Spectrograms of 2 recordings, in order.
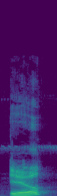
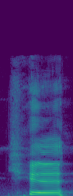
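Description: First: The word begins without any H sound. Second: The word begins with an audible H sound. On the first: "or you don't? ... Or just" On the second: "Do you pronounce the H"

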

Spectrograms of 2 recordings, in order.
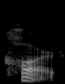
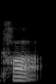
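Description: First: It is said in a general accent with r. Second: It is said with a Boston accent, no r.

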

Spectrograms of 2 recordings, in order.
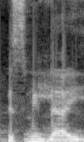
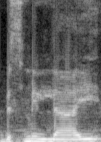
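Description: No difference in how they are said.

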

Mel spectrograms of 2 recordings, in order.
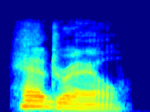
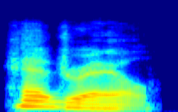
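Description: First: It is said at normal speed. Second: It is said slowly.

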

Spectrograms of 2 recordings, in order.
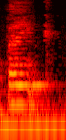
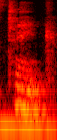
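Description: First: The word starts with a soft TH sound. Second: The word starts with a hard T sound. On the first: "for think" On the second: "they pronounce a hard T"

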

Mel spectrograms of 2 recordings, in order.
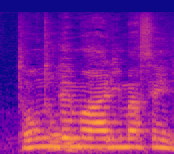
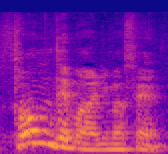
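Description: First: The pitch starts low and rises after the first syllable. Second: The pitch is high on the first syllable, then drops. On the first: It means 'not at all'. "とんでもありませんじゃなく" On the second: It sounds like 'not even a pig'. "今聞いたイントネーション"

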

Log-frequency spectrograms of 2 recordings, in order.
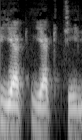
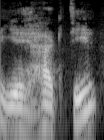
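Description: First: The h sound is dropped, giving yaktil. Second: A breathy h sound is pronounced after ye. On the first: "ça devient yaktil" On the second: "si vous faites l'effort, vous soufflez, vous le prononcez"

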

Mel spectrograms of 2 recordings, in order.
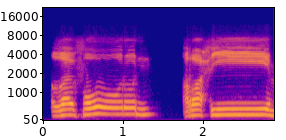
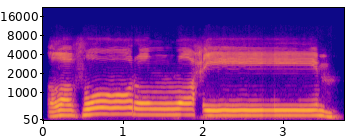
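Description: First: The n is pronounced clearly before the r. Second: The n merges completely into the following r. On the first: The speaker calls it wrong. "Ini salah" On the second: The speaker calls it right. "tanwin di sini tidak dibaca"

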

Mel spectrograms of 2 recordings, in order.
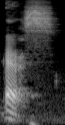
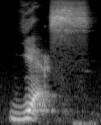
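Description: First: The word is said without a 'y' sound at the start. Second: The word is said with a 'y' sound at the start. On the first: The speaker calls it wrong. "some people tend to drop the year sound and then say S, which is wrong" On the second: The speaker calls it right. "let's pronounce this word with the year sound correctly"

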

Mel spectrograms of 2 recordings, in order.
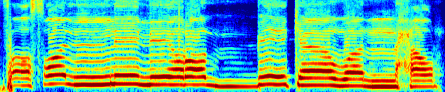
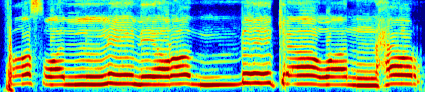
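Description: Both takes have the same delivery.

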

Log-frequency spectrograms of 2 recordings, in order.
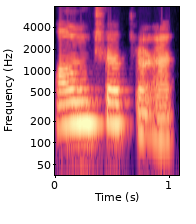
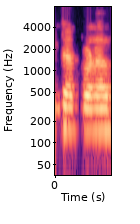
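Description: First: It begins with an on sound. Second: It begins with an en sound. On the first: The speaker calls it right. "It should be pronounce like অন্ট্রাপ্রনার" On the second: The speaker calls it wrong. "আমরা এটাকে এন্টারপ্রেনার বলি"

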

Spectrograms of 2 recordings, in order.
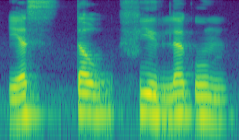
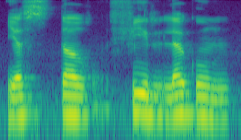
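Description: No difference in how they are said.

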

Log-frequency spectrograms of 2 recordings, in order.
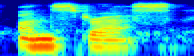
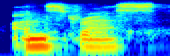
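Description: The two takes are said the same way.

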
